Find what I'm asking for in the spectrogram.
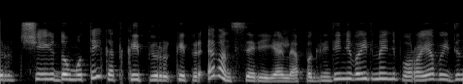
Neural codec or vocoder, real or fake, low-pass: none; real; 7.2 kHz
